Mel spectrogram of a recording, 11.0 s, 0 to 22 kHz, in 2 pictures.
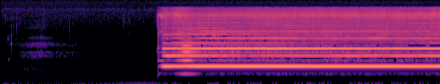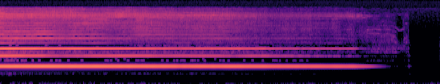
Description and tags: Flute - G5 - other
Part of the Good-sounds dataset of monophonic instrumental sounds.
instrument::flute
note::G
octave::5
midi note::67
good-sounds-id::477
dynamic_level::>
Recorded for experimental purposes
single-note, good-sounds, multisample, G5, neumann-U87, flute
